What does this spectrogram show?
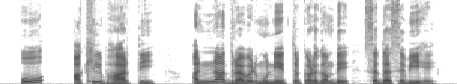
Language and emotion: Dogri, neutral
